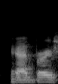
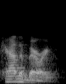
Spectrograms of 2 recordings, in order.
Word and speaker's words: Cadbury: business and he said he kept mispronouncing the name said i really don't want to work with uh category i said no it's cadbury said yeah cadeberry and he just couldn't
